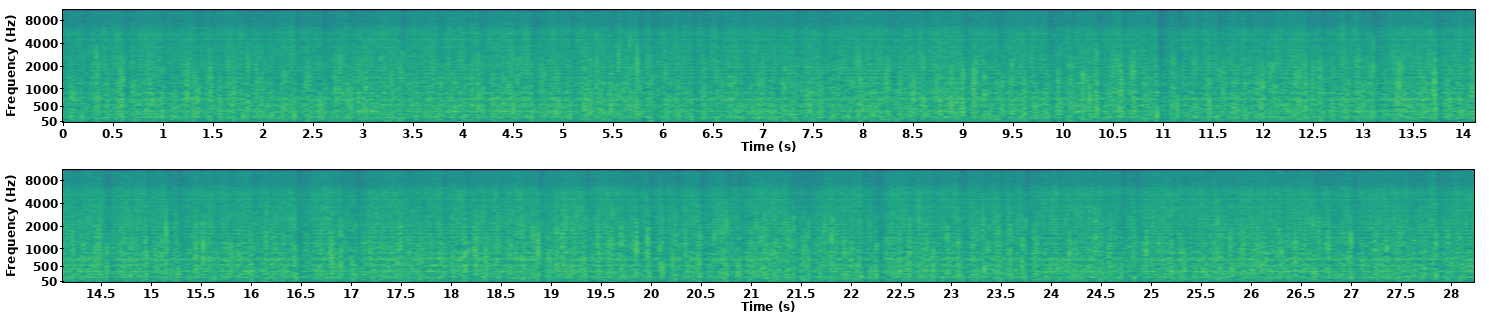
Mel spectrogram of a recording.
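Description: An FPV drone's motors and propellers running steadily, recorded close up: a constant hum with several held tones over a rushing noise. No separate firework bangs stand out.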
